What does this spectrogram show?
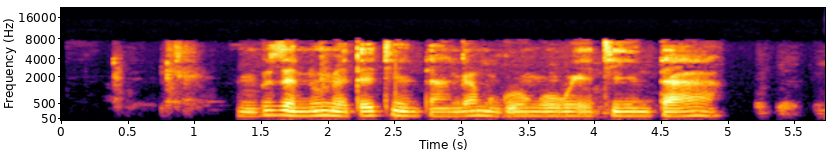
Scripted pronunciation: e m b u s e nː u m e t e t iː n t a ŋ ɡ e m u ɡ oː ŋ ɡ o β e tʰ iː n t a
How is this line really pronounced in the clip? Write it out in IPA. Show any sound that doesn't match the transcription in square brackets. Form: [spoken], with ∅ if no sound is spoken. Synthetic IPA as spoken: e m b u [z] e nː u m e t e t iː n t a ŋ ɡ [a] m u ɡ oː ŋ ɡ o [w] e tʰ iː n t a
